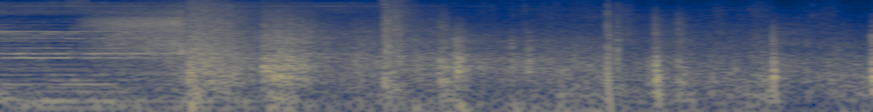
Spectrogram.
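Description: New Year's Eve fireworks and firecrackers bang repeatedly at irregular intervals, sharp cracks popping over a steady crackling, whistling rumble, some bursts louder, others quieter.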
